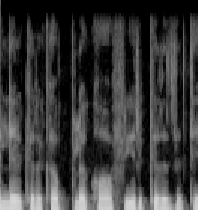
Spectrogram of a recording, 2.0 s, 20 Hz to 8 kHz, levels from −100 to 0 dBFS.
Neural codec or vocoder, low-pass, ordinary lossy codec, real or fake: vocoder, 44.1 kHz, 128 mel bands every 256 samples, BigVGAN v2; 7.2 kHz; none; fake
